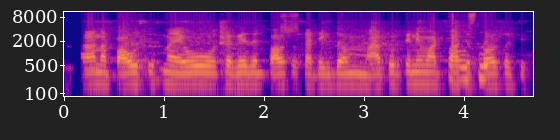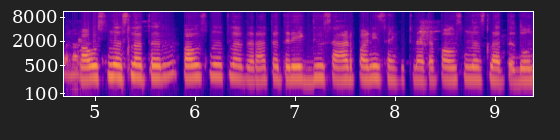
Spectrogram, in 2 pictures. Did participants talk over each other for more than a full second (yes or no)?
no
